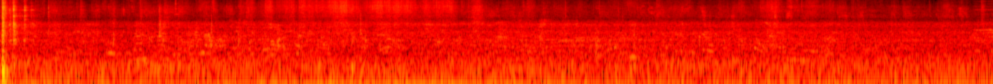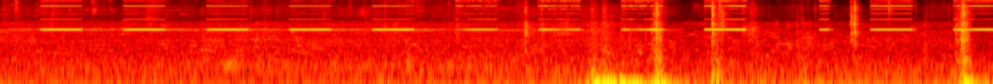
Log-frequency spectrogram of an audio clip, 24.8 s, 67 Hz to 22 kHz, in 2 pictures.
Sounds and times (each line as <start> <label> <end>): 11.5 Broadcasting messages on the train 24.8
